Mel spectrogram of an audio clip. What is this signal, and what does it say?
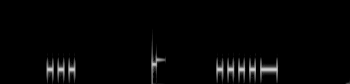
Morse code, heard as a keyed tone, about 22 wpm, 700 Hz. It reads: S 4
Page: This rapid-fire timing is geared to push your ICR (Instant Character Recognition) skills.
